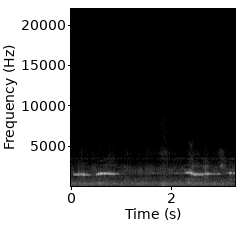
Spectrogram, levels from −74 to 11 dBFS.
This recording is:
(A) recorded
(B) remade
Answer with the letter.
B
